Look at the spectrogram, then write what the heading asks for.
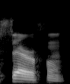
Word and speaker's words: seraphim: angel kind of angelic it's you got it's pronounced cherubim and seraphim bro yup yup yup just to help you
